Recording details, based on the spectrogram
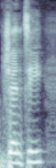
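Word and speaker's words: Jeanty: say it right cozy I think jent yeah Genty uh running back from Boise State get these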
